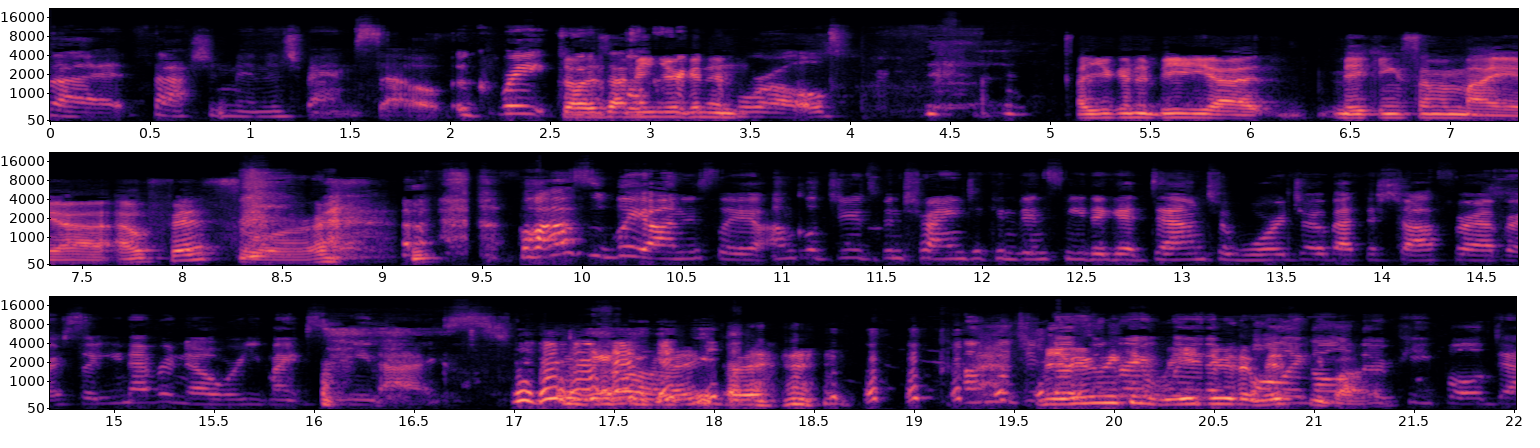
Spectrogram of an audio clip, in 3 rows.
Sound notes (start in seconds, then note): 17.0 laughing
